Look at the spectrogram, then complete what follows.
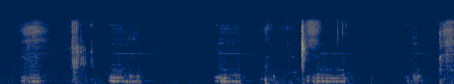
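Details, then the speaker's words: Five-month-old puppy sleeping, snoring in short, rough, snorting bursts with low rumbling breaths between quiet gaps. "I can hear that snoring yes my dog yeah that's crazy there that's what I sound like"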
